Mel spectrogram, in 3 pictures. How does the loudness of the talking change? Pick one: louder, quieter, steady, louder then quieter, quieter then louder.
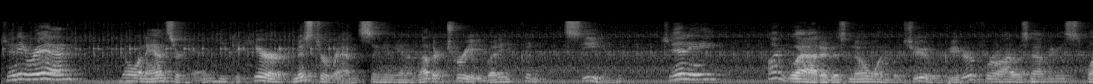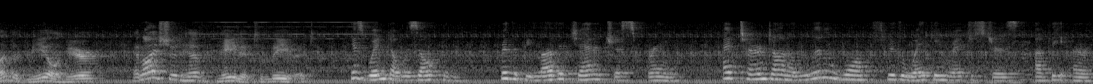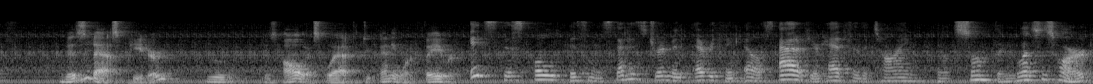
steady.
